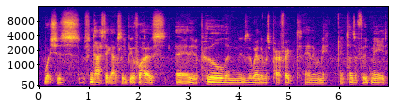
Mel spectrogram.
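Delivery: quiet, low recap; hushed voiceover. Real, not acted. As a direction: murmur it like a late-night diary.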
